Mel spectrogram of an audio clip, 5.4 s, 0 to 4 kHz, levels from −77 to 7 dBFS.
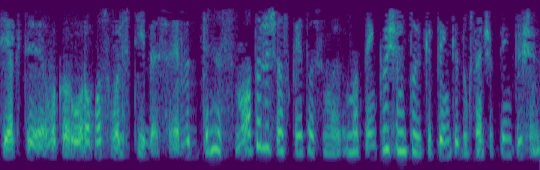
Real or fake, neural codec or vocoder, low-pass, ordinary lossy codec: real; none; 3.6 kHz; MP3, 16 kbps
